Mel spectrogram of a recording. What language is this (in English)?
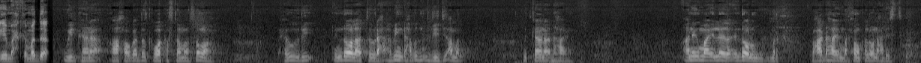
Arabic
